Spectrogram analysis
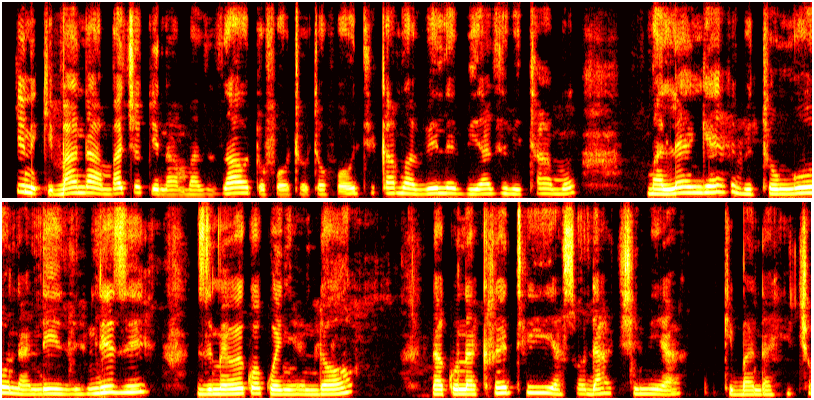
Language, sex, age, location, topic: Swahili, female, 18-24, Kisumu, finance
